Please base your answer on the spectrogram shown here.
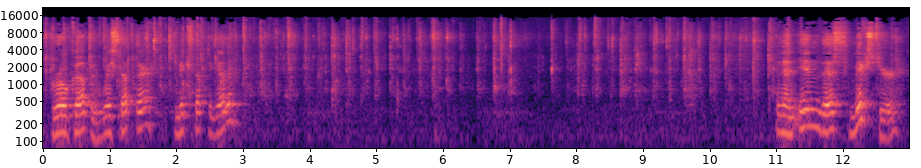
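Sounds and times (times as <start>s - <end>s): whisk beating eggs: 0.0s - 13.0s.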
